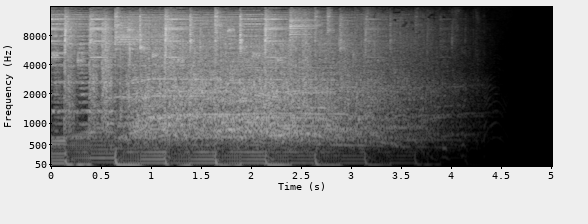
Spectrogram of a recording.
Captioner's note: audience cheering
